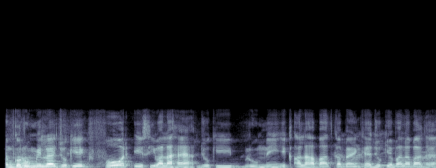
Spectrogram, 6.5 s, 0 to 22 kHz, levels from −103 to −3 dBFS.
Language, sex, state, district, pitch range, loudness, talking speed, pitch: Hindi, male, Chandigarh, Chandigarh, 145-165 Hz, -19 LUFS, 200 wpm, 150 Hz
